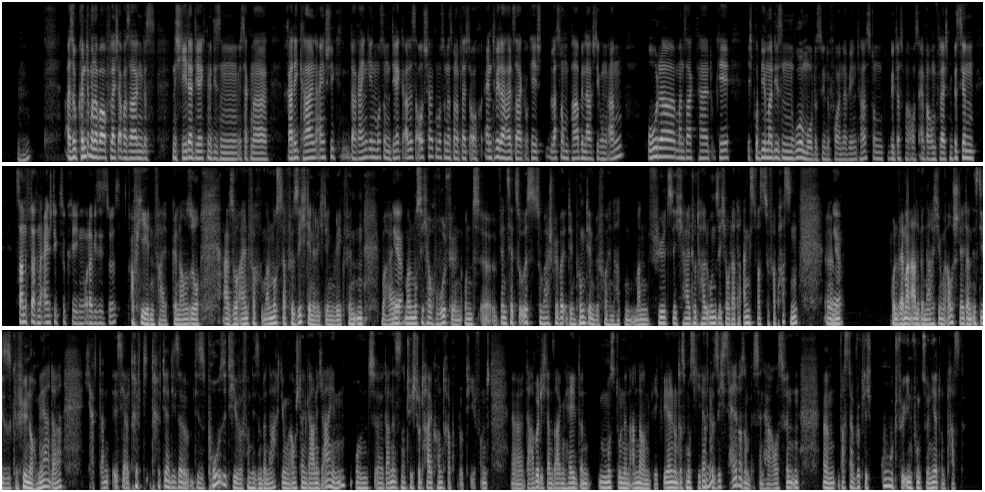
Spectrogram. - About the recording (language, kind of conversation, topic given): German, podcast, Wie gehst du mit ständigen Benachrichtigungen um?
- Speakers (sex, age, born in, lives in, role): male, 20-24, Germany, Germany, guest; male, 20-24, Germany, Germany, host
- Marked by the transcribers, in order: stressed: "gut"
